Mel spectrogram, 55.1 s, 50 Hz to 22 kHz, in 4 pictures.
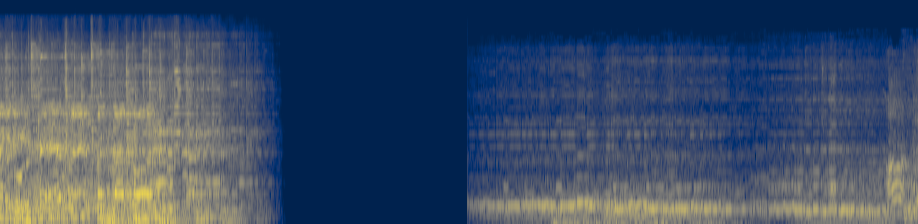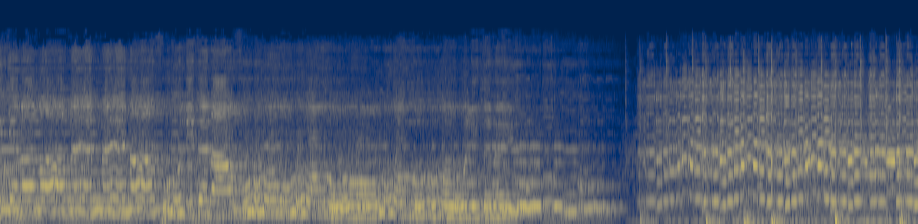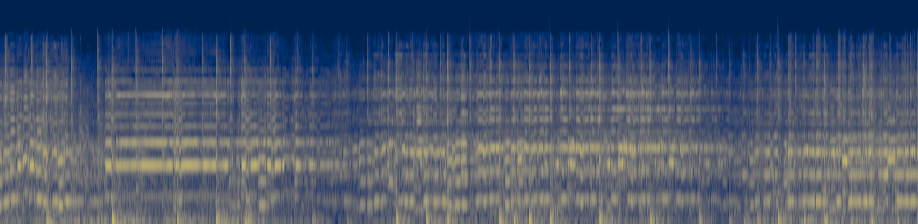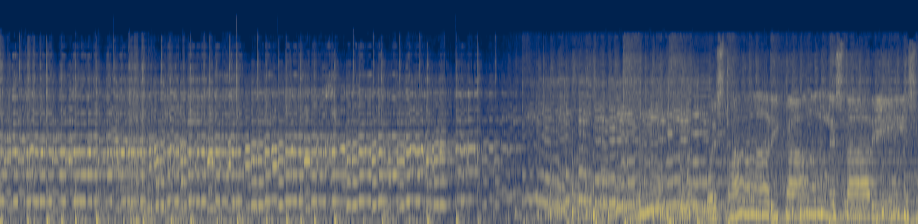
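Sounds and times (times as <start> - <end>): steady drum beat: 44.9 - 55.0.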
